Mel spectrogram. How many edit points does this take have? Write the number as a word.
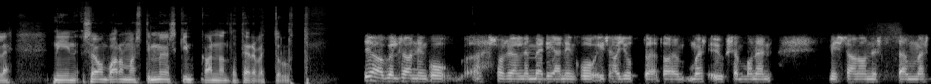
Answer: three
